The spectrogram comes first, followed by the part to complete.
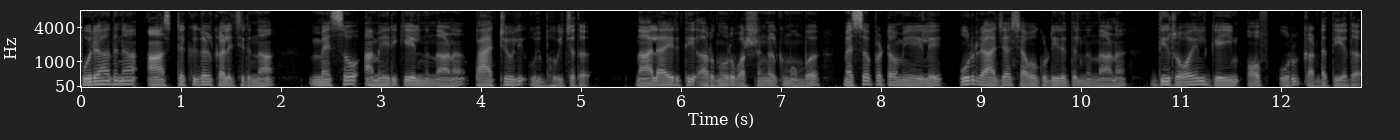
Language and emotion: Malayalam, neutral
